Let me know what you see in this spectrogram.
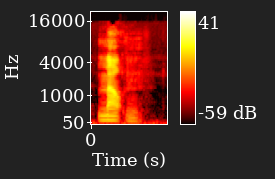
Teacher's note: be pronounced as a gladle t think about the word Mountain you have a t followed by a vowel sound followed by the N sound so that t in Mountain it's pronounced as a glottal te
